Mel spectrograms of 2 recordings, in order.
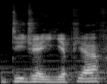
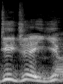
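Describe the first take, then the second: First: The name is said flatly, without enthusiasm. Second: The name is said loudly with lively enthusiasm.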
